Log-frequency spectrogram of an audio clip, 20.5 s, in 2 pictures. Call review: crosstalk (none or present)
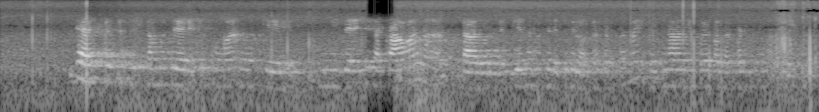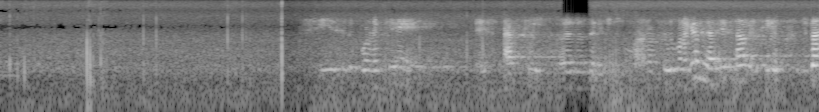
none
